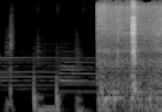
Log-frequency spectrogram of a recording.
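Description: Faint background music with a few light knocks of a knife on a cutting board, then, about one and a half seconds in, diced onion starts sizzling in hot olive oil in a saucepan, a loud, even hiss that begins suddenly.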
